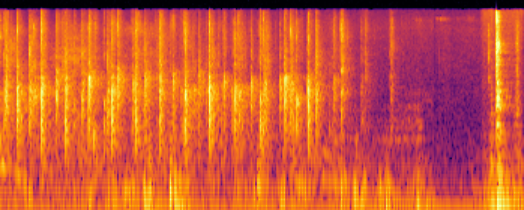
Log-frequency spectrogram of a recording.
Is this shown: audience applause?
yes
